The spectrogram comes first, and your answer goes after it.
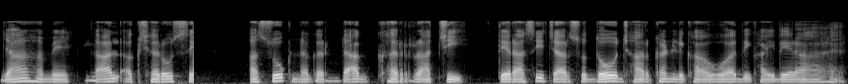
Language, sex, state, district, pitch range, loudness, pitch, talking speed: Hindi, male, Jharkhand, Ranchi, 110-125 Hz, -17 LUFS, 115 Hz, 135 wpm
